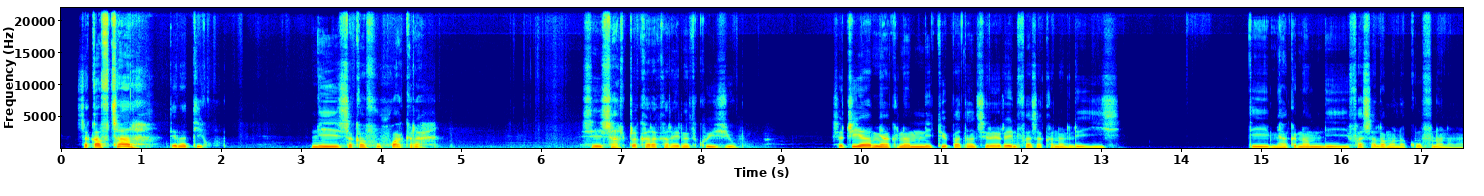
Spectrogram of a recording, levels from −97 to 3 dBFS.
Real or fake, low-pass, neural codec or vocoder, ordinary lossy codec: real; none; none; none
